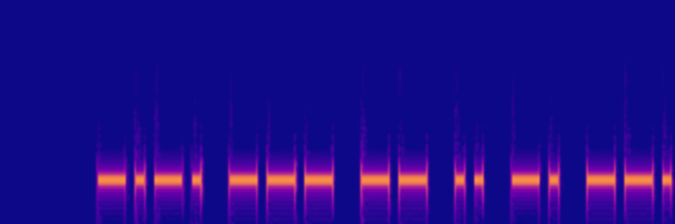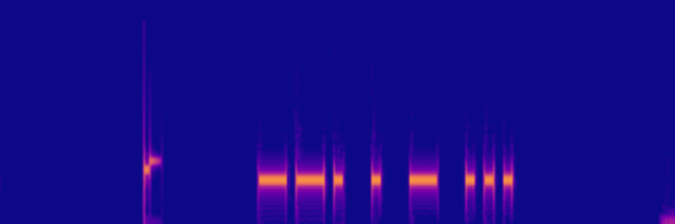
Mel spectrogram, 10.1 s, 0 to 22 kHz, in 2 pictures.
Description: Morse code, heard as a keyed tone, about 17 wpm, 700 Hz. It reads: COMING GETS
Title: Sentences from Top 1300 Words - New Word Drill - 17wpm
